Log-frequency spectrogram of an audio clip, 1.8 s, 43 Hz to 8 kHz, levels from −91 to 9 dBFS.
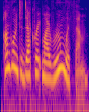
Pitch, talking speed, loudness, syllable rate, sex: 255 Hz, 270 wpm, -15 LUFS, 6.6 syllables/s, female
